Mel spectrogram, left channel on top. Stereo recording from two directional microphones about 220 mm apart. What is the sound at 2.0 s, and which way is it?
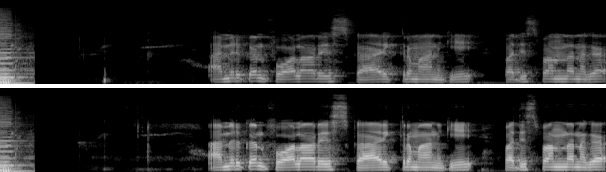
Speech, 40° right (ahead or behind).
